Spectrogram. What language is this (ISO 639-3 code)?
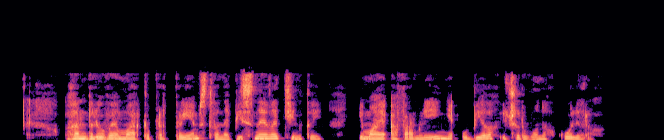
bel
